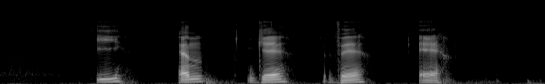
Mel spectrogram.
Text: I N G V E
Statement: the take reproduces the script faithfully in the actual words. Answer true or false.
true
